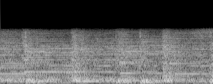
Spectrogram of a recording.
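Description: A live rock band playing, with guitars strummed over a drum kit's steady beat.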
